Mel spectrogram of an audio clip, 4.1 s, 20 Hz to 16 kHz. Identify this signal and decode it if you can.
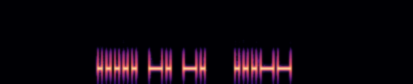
Morse code, heard as a keyed tone, about 28 wpm, 700 Hz. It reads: 5NN 3
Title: CQ WW DX Contest Exchange - 28wpm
